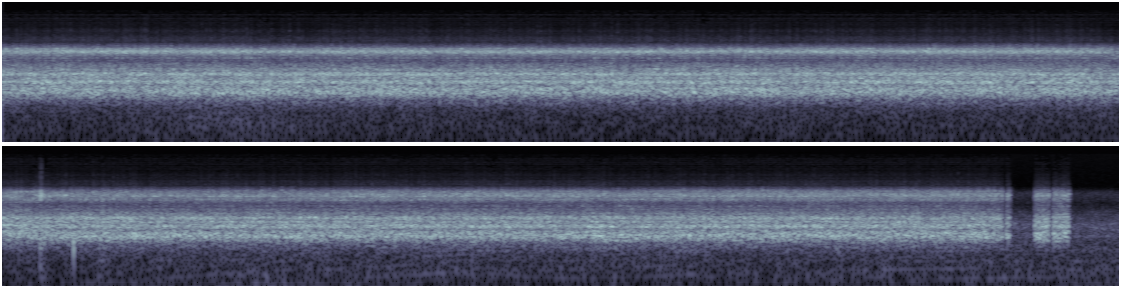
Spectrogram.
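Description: A car's engine hums steadily with road noise inside the cabin.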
